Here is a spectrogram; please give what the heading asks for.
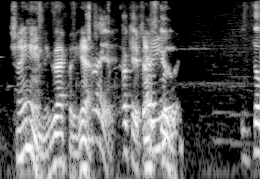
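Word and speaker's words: Shiaine: owned by the lady guys pronounce that Carrie pronounce the lady s h i a i n e um lady shyen cheyen exactly yeah cheyen okay the lady cheyen and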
